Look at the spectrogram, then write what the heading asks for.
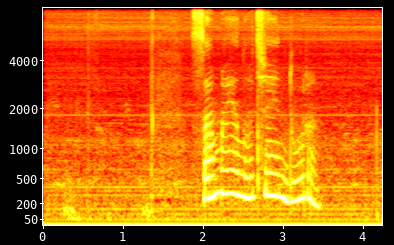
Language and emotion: Russian, neutral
